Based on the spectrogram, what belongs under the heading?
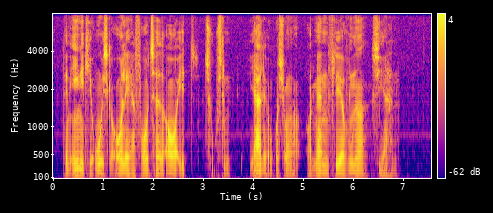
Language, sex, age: Danish, male, 21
